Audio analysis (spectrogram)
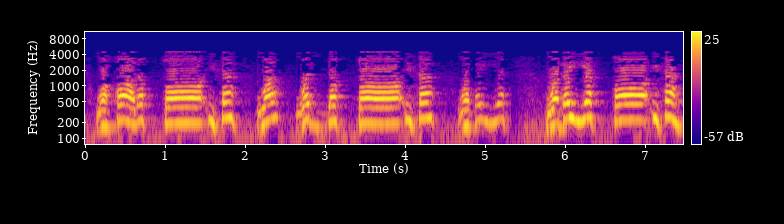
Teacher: وإذا لقيت التاء الساكنة طاء أبدل منها طاء وأدغمت في الطاء التي بعدها، فيجب على القارئ عند ذلك أن يتحفظ بإظهار الإدغام والإطباق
